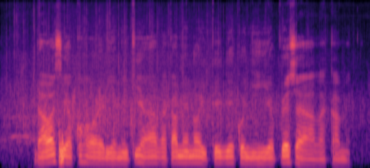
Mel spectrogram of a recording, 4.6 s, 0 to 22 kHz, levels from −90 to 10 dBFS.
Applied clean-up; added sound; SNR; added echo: none; Applause; 13 dB; none.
